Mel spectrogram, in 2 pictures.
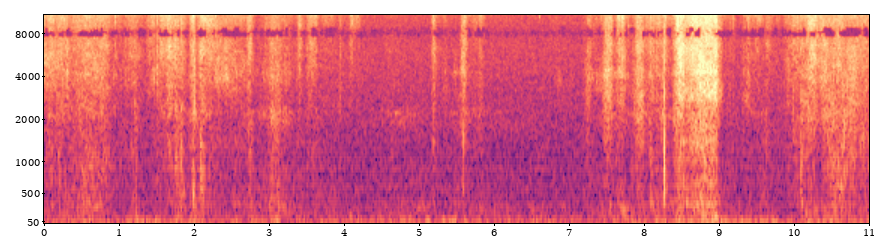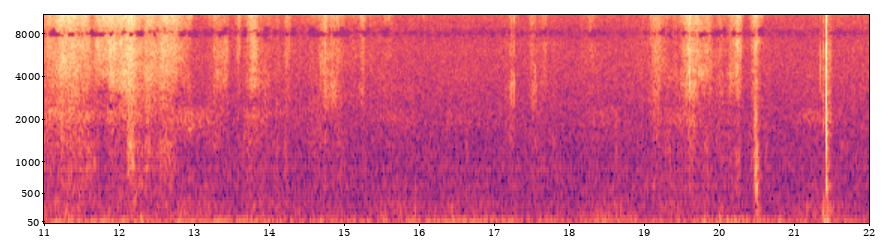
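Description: Yarn rustles softly as it is pulled through a knitted toy.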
